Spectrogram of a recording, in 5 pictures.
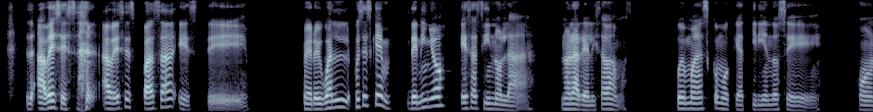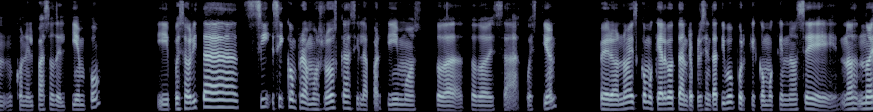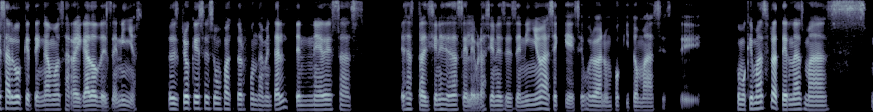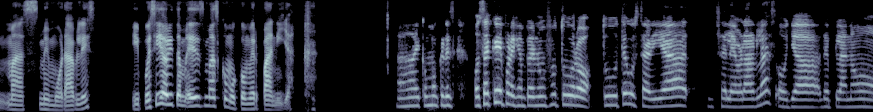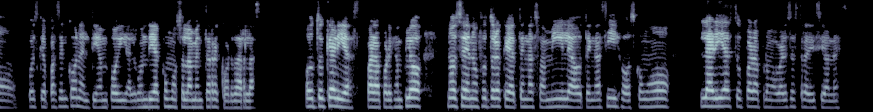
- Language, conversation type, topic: Spanish, podcast, ¿Has cambiado alguna tradición familiar con el tiempo? ¿Cómo y por qué?
- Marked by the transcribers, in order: chuckle; chuckle; tapping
